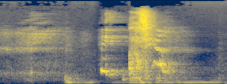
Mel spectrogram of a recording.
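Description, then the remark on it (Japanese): A loud sneeze: a quick sharp inhale builds into an explosive burst of breathy noise, then trails off briefly. No talking, just the single sneeze. “いや、あ、もう一回そうだな、くしゃみ。”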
